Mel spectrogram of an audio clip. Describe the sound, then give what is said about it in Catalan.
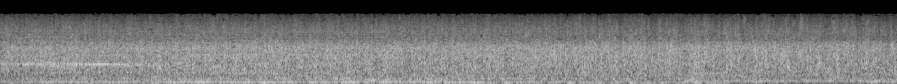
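A crowd applauds the team's players, especially the injured ones, steadily and loudly throughout, a dense wash of clapping that never lets up, with a faint low hum running underneath. “Fora aplaudiment per elles!”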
